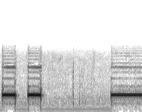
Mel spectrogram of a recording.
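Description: Telephone line tones sound as a call-in connects. Two short, steady electronic beeps are followed by a pause, then a longer sustained tone at the same pitch, loud and clean with no talk.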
